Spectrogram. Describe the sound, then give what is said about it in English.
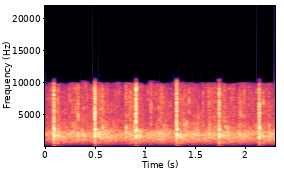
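Applause from a conference audience, many hands clapping at once in a dense, even wash. A few sharper individual claps stand out, and no voices are heard. “So I just want to really give a round of applause, one more, to everyone who's been involved in this event. One more time, please.”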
